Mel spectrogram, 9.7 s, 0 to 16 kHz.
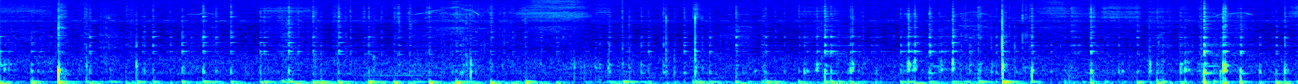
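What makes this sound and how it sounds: Fingers tap and rub the side of a hollow cardboard Pringles chip can held upright above the mic. Quick, dense, hollow thumps sit low around 100 Hz with a soft rubbing texture between them. Each tap dies away almost at once.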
